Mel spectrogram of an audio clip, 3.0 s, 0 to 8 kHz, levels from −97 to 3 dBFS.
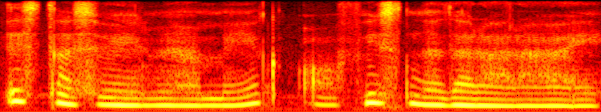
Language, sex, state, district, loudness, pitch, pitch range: Hindi, female, Madhya Pradesh, Bhopal, -15 LUFS, 190 Hz, 180-230 Hz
